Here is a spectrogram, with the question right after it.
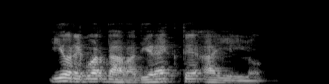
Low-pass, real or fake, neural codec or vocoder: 7.2 kHz; real; none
